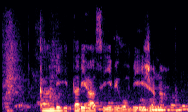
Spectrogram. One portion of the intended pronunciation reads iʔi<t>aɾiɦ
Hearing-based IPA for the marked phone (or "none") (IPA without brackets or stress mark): t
